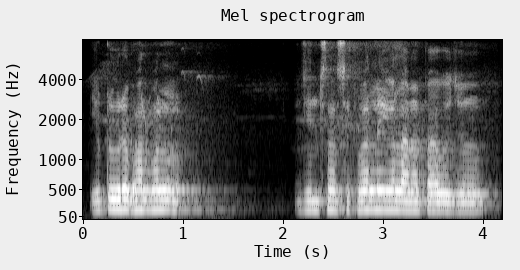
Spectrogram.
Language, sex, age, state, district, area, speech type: Odia, male, 30-45, Odisha, Subarnapur, urban, spontaneous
